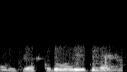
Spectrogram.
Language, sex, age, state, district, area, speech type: Santali, male, 45-60, Odisha, Mayurbhanj, rural, conversation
